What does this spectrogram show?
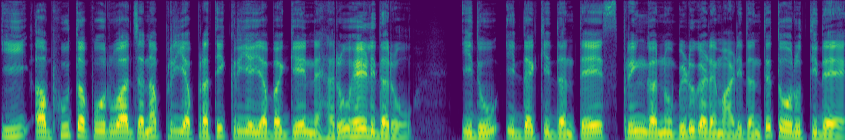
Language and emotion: Kannada, neutral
